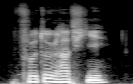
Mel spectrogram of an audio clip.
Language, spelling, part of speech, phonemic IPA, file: French, photographier, verb, /fɔ.tɔ.ɡʁa.fje/, Fr-photographier.ogg
- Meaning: to photograph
